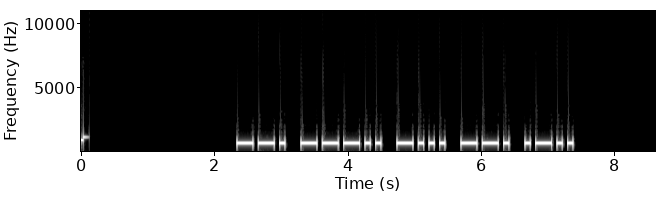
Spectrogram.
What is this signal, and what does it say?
Morse code, heard as a keyed tone, about 15 wpm, 700 Hz. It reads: G8BGL
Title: DXCC-100 Call Signs - 5 Characters - Repeated 3x - 15wpm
